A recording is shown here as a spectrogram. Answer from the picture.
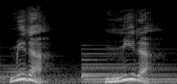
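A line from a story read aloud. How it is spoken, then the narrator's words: Rosebush shouting. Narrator (Spanish): gritó el rosal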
